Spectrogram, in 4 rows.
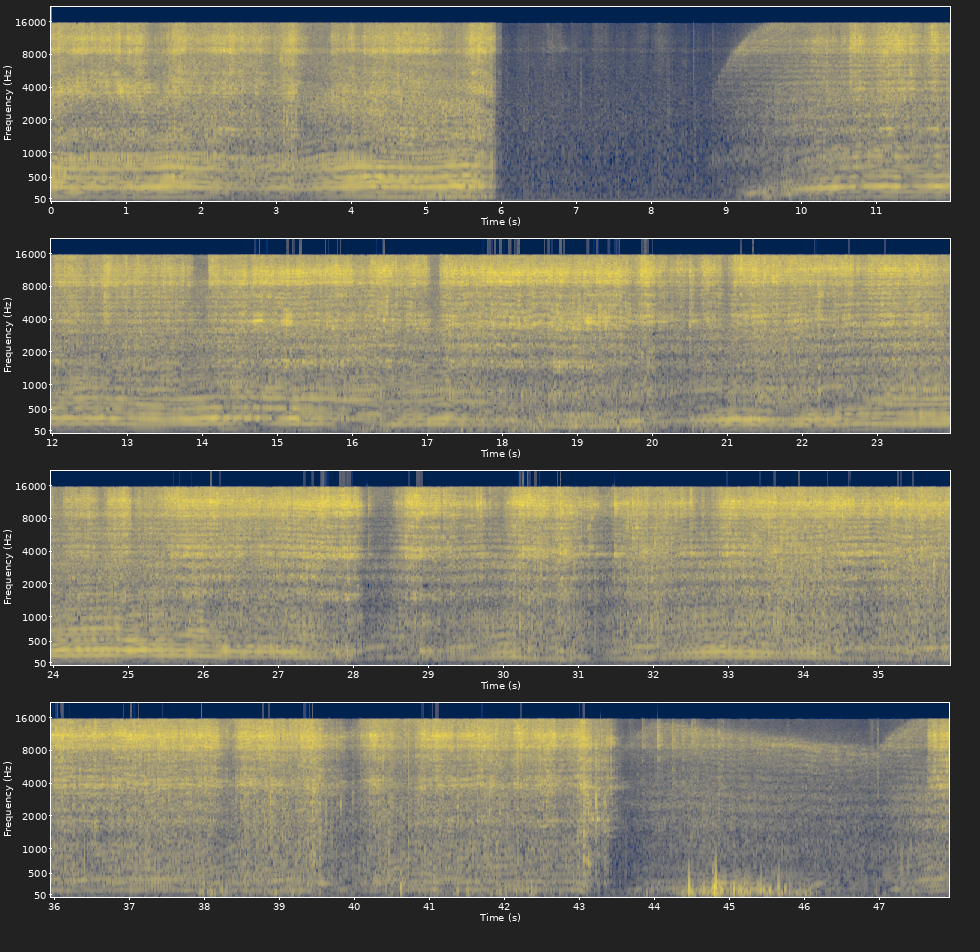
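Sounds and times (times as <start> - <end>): brush cutter blade whining: 0.0 - 6.0, 8.8 - 47.9
high hiss: 8.7 - 10.0, 44.2 - 47.2.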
